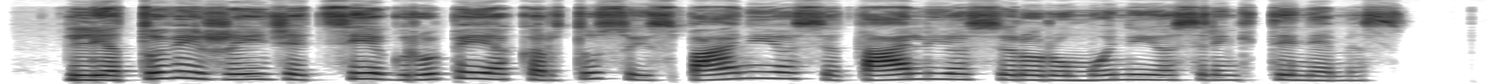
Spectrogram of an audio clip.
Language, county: Lithuanian, Šiauliai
